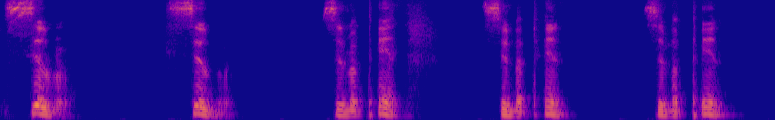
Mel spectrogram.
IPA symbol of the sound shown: ɪ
